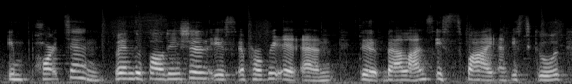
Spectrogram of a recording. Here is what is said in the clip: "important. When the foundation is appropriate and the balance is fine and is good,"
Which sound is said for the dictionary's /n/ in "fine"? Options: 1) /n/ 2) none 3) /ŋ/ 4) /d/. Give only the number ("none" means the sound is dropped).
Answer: 2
